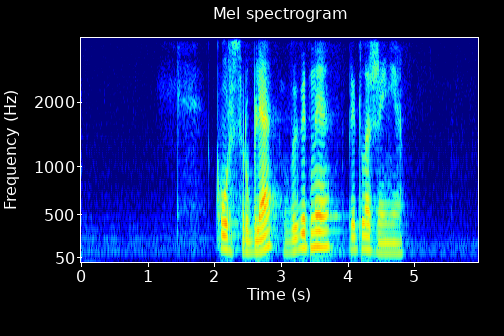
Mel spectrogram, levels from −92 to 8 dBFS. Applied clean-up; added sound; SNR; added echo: none; none; none; none.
